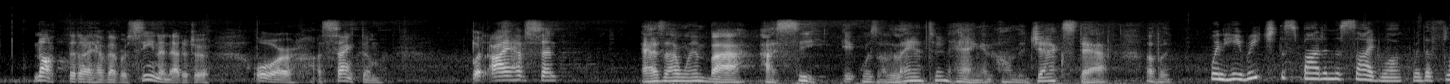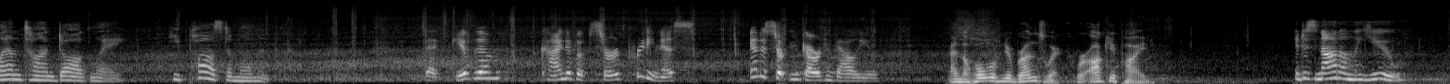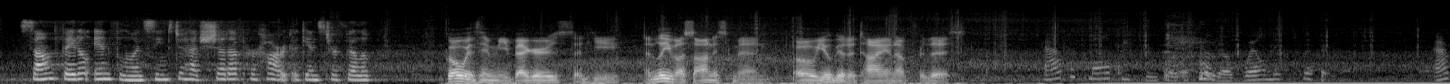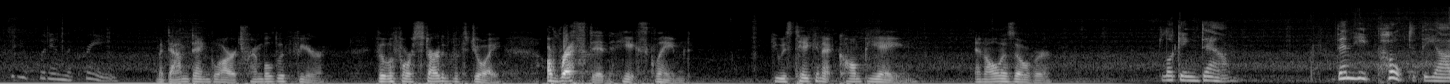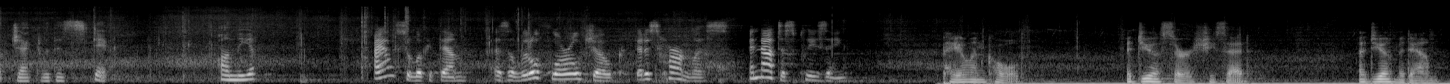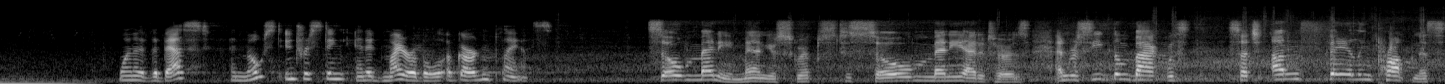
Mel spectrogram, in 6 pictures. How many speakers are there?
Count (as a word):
nine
